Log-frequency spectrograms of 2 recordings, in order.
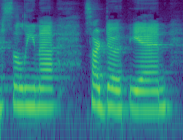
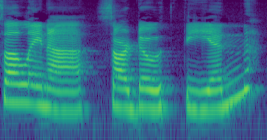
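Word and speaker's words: Celaena Sardothien: And the first book, Throne of Glass, follows our main character, Selena Sardian, which apparently I've been saying all of these names so incredibly wrong.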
